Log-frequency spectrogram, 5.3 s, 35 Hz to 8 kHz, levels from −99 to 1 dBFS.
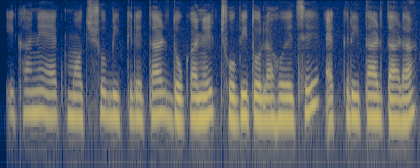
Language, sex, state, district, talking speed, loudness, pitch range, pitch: Bengali, female, West Bengal, Jalpaiguri, 135 wpm, -29 LUFS, 175-195 Hz, 185 Hz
